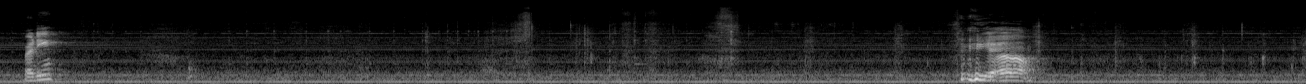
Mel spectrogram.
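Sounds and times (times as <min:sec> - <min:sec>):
steady low hum: 0:00.0 - 0:13.0
person chewing food: 0:01.9 - 0:09.4, 0:10.4 - 0:13.0.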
